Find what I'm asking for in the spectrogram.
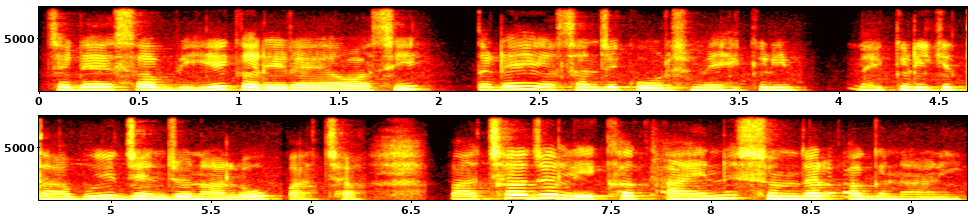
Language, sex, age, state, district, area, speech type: Sindhi, female, 18-30, Rajasthan, Ajmer, urban, spontaneous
